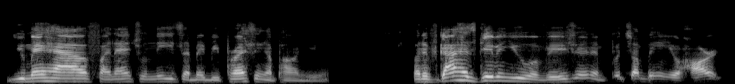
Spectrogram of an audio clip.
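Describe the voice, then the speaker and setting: An unremarkable speaking voice, this man's has a medium pitch, lively intonation and big swings in loudness, in an American accent against a quiet background. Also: moderate pace. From Florida, Miami area. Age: 60s. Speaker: job seeker sharing career story. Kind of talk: motivational talk.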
